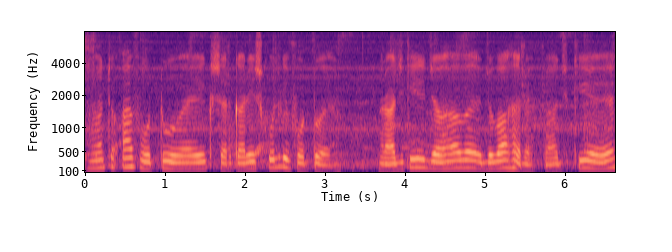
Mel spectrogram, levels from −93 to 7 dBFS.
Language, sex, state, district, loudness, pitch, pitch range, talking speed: Hindi, male, Rajasthan, Nagaur, -19 LUFS, 150 Hz, 140-160 Hz, 100 wpm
